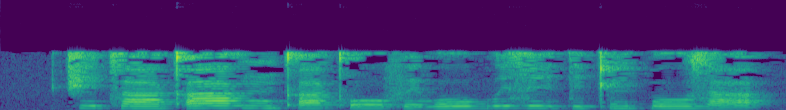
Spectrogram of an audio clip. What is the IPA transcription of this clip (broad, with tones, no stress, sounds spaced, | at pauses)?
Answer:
t͡ʃ i˨ t͡s aː˨ kʼ aː˦ ɣ ũ˦˨ kʼ a˨ kʼ oː˨ f e˨ β oː˦ ɡʷ i˦ z i˦˨ t i˨ kʼ ĩ˦ k͡p oː˦ z a˨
